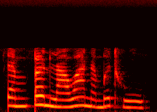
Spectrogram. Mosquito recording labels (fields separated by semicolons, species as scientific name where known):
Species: no mosquito; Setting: cup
